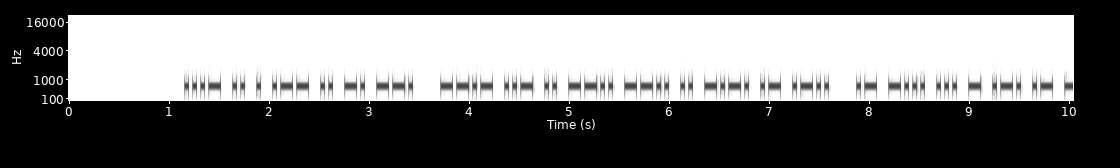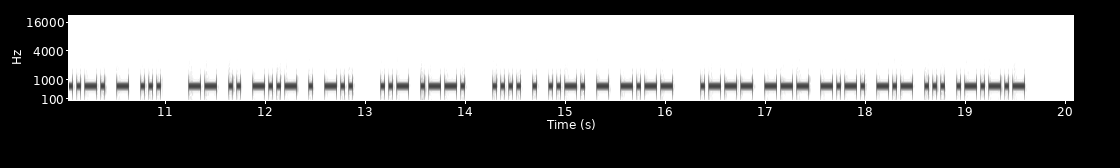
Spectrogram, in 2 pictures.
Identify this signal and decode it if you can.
Morse code, heard as a keyed tone, about 32 wpm, 700 Hz. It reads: VIEWING QUIZZICAL ABSTRACTS MIXED UP HEFTY JOCKS.
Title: Pangram Challenge v2 - 30wpm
